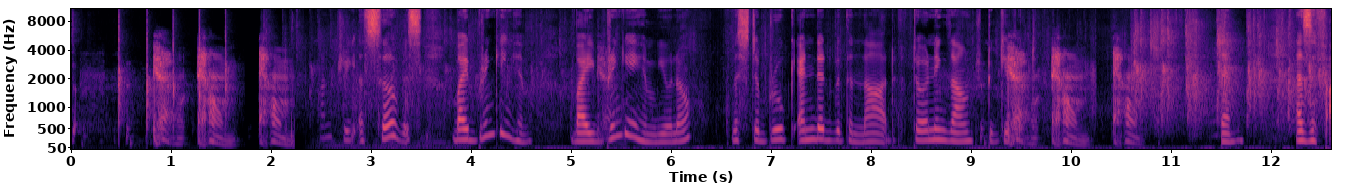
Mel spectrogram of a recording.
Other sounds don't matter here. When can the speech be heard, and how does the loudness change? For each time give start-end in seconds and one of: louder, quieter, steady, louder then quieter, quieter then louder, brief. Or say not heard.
2.5-9.7 steady
11.5-12.5 brief.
